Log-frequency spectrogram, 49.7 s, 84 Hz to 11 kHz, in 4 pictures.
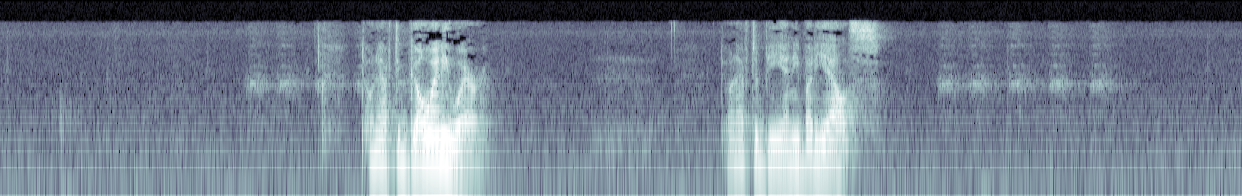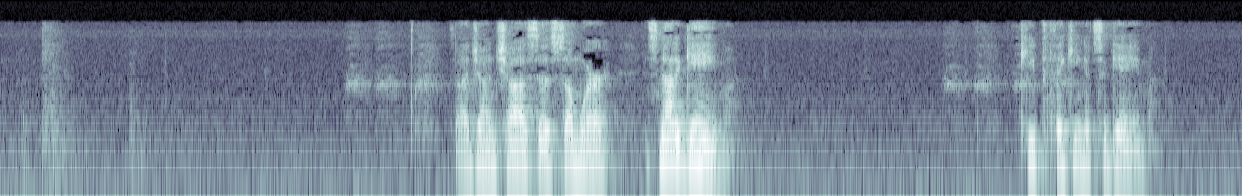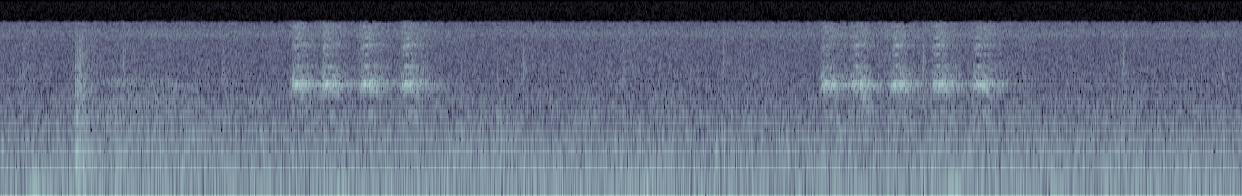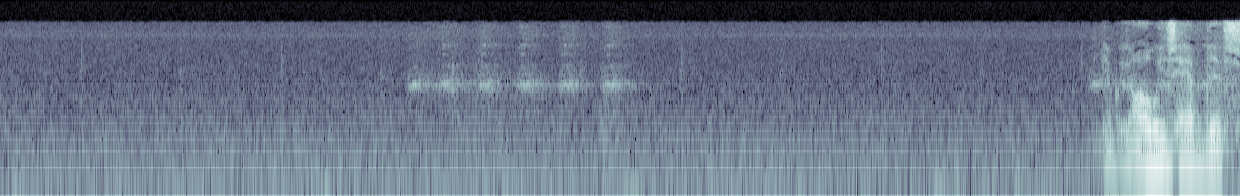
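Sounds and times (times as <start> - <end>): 
steady hiss: 0.0 - 49.6
birds cawing crow-like outside the window: 2.4 - 3.6, 9.4 - 11.4, 15.8 - 16.9, 21.8 - 22.6, 27.7 - 29.3, 33.0 - 35.1, 41.3 - 43.8
speech: 3.7 - 4.9, 7.3 - 8.8, 17.0 - 19.8, 22.7 - 24.0, 49.1 - 49.6.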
